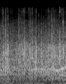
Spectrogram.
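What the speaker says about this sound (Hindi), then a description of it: "दोस्तों जोरदार ताली हो जाए," Audience applause at a Hindi poetry recital (kavi sammelan), a dense burst of clapping from a crowd, steady and fairly loud throughout the short moment.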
